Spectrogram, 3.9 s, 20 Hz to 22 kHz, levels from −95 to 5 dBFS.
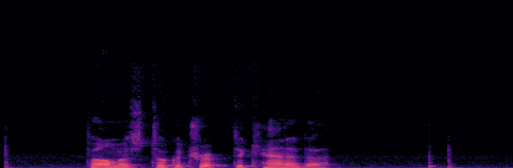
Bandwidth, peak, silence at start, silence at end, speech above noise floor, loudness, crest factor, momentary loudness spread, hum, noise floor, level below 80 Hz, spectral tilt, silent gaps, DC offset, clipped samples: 9.4 kHz; -20 dBFS; 0.05 s; 0.45 s; 36 dB; -38 LUFS; 20 dB; 11 LU; none; -73 dBFS; -68 dBFS; -8.5 dB/octave; none; under 0.1%; under 0.1%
